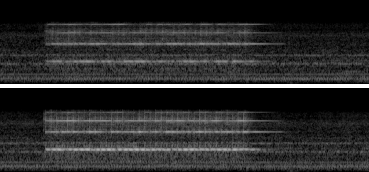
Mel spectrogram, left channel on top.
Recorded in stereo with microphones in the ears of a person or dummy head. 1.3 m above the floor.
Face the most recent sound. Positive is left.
turn(degrees=-55)  # may be behind; listen again after turning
